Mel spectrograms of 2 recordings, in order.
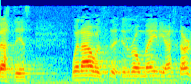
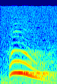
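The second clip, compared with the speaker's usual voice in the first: high-pitched "whew"; excited whoop; 13 semitones higher, 3 dB louder than usual. Real, not acted. Preacher moved by the mercy seat, high whoop. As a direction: let out a high, delighted whoop.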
